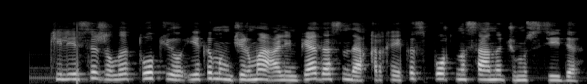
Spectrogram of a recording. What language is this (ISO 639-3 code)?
kaz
